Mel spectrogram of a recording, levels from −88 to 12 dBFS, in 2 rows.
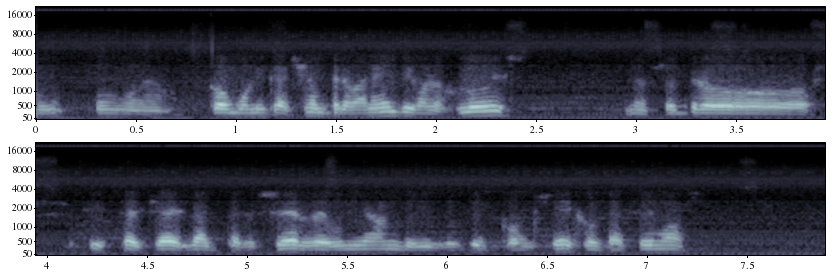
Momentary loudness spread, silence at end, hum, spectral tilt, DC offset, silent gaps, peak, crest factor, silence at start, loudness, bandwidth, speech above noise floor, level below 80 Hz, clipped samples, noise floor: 12 LU; 0.7 s; 50 Hz at -60 dBFS; -6.5 dB/octave; under 0.1%; none; -6 dBFS; 18 dB; 0 s; -22 LUFS; over 20 kHz; 31 dB; -60 dBFS; under 0.1%; -52 dBFS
